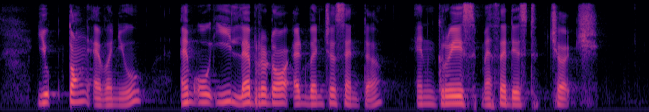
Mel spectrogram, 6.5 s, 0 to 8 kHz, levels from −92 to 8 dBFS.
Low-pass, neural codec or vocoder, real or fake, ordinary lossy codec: 7.2 kHz; none; real; none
